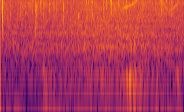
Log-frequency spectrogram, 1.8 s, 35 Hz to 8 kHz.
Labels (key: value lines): label: biophony, dolphin
recorder: SoundTrap 500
